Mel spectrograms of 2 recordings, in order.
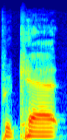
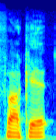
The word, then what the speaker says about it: Phuket: Yeah, and then when you go into the islands, that's where like Phuket, or it's actually pronounced fuck it, but when you go to the other islands, it's super cheap.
